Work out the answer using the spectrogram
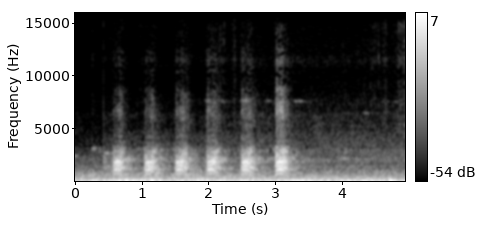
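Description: A crow gives six harsh, hoarse caws in quick succession, about two per second, over a steady low rumble of background noise.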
